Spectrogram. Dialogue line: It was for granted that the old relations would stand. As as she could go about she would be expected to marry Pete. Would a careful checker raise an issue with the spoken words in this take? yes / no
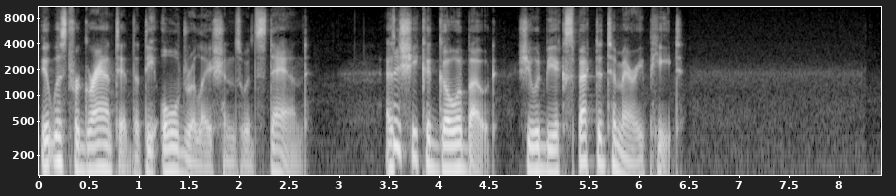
no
